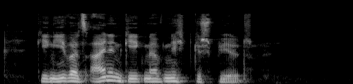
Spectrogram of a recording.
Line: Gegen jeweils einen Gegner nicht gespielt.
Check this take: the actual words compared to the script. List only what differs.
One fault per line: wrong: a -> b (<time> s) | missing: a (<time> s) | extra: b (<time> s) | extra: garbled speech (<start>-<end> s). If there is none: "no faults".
no faults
